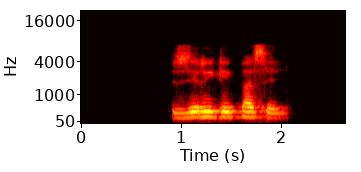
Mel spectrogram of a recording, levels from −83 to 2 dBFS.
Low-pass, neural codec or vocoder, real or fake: 7.2 kHz; codec, 24 kHz, 3 kbps, HILCodec; fake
